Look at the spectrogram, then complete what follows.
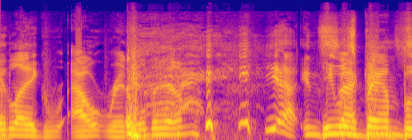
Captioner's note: laughs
